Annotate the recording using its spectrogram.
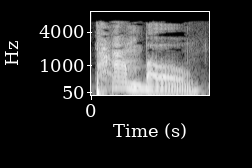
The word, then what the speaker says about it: Pombo: Well, you could pronounce that right. – Pombo. It sounds like Bombo.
